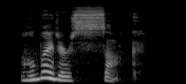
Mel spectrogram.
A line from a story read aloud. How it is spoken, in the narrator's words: Spencer mumbled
